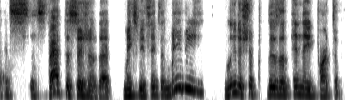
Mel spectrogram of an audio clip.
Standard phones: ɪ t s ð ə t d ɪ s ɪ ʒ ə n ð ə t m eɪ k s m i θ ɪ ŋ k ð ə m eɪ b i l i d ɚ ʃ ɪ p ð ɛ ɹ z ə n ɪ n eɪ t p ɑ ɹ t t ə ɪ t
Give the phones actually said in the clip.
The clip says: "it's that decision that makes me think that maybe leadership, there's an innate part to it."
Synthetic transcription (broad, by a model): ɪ t s ð ə t d ɪ s ɪ ʒ ə n ð ə t m eɪ k s m i θ ɪ ŋ k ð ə m eɪ b i l i d ɚ ʃ ɪ p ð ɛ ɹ z ə n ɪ n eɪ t p ɑ ɹ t t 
